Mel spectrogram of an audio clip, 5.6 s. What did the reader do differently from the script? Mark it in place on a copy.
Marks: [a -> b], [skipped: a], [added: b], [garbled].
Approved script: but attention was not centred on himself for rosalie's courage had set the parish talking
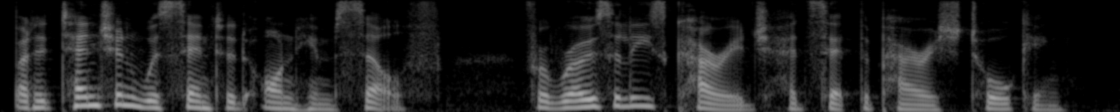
but attention was [skipped: not] centred on himself for rosalie's courage had set the parish talking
